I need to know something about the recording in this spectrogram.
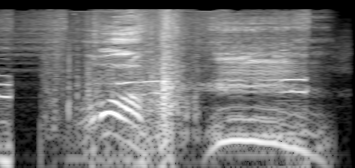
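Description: Cartoon character vocal sounds played backwards. After a brief gap come a couple of short rising-and-falling voice noises, then a longer, low, drawn-out vocal sound near the end.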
